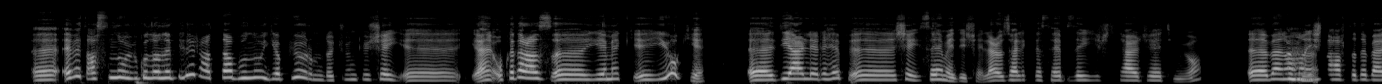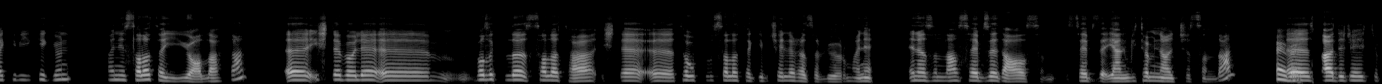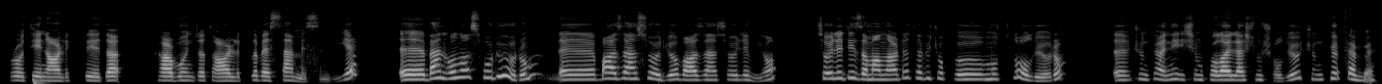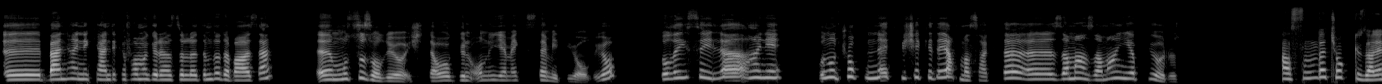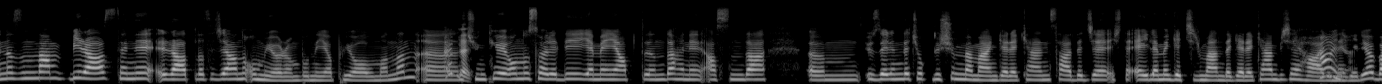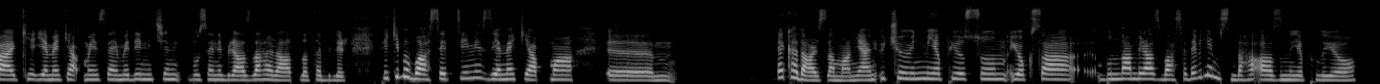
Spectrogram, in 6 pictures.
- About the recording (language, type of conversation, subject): Turkish, advice, Motivasyon eksikliğiyle başa çıkıp sağlıklı beslenmek için yemek hazırlamayı nasıl planlayabilirim?
- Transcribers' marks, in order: other background noise; unintelligible speech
